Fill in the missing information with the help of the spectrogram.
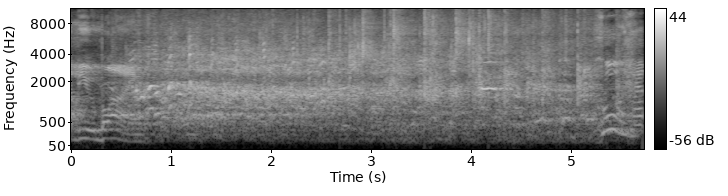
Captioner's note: audience laughing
